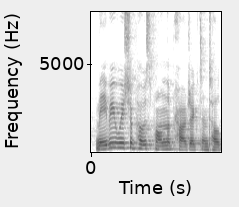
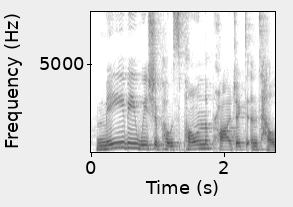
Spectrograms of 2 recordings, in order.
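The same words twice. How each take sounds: First: It is mumbled, quiet and fast. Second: It is clear, louder and slower. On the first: The speaker calls it wrong. "I'm going to mumble. I want you to notice how my volume is quieter, my speech is faster" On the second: The speaker calls it right. "I'll open my mouth wider than I normally would"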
